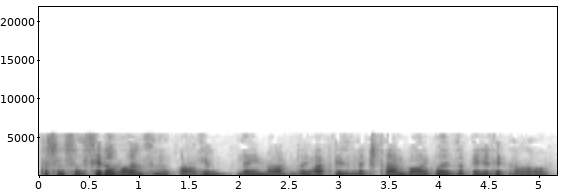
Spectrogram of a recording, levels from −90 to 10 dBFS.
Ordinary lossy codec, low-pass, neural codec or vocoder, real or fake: MP3, 24 kbps; 5.4 kHz; codec, 44.1 kHz, 1.7 kbps, Pupu-Codec; fake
